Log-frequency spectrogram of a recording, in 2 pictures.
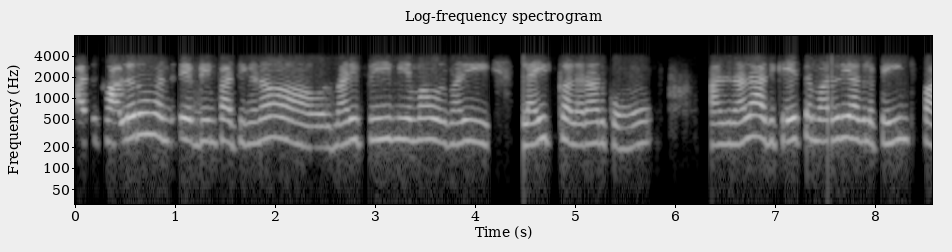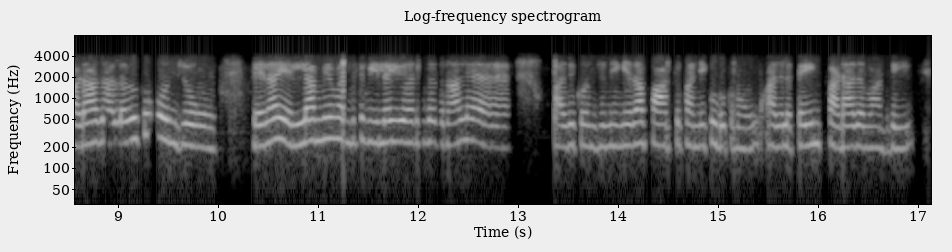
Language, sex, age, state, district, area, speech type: Tamil, female, 18-30, Tamil Nadu, Kanchipuram, urban, conversation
